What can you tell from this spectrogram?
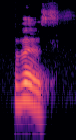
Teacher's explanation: is coming out from the lungs passes out with audible friction the vocal cords vibrate during the articulation of the sound hence the three term label for describing the sound is voice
